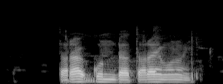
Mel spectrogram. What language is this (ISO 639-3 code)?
ben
